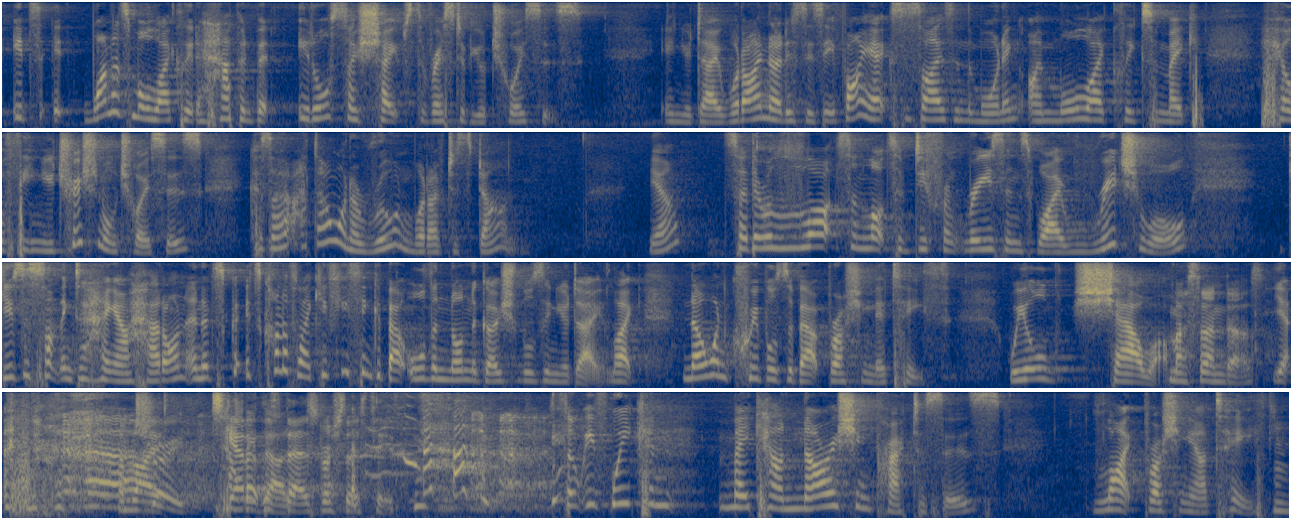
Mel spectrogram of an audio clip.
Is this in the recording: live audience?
yes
